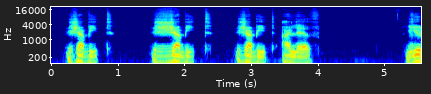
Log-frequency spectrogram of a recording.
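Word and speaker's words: j'habite: have my root here it has to be the J apostrophe because the H is silent so this begins with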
